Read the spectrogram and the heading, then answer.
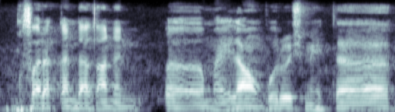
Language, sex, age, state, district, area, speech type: Sindhi, male, 18-30, Gujarat, Surat, urban, spontaneous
